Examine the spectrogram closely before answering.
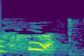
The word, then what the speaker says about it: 喝: 先看当头棒喝，注意这个字的读音啊，多音字，这里边读的是喝。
